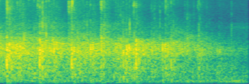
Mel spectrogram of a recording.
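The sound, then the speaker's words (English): An audience claps together in a steady, dense burst of applause, many hands blending into a continuous patter that holds at an even, moderate level for a couple of seconds with no voices. “That was a very failed attempt at clapping. I just, okay, come on. You can do that over.”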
